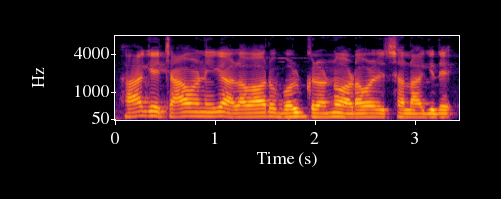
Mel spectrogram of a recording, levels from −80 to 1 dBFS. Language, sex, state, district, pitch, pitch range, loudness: Kannada, male, Karnataka, Bangalore, 130 Hz, 125-145 Hz, -14 LUFS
